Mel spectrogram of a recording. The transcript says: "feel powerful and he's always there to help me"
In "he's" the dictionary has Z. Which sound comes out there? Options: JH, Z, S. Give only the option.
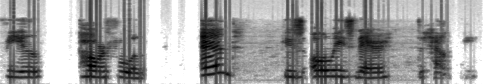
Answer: Z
